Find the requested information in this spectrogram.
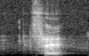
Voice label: "stone", hupa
